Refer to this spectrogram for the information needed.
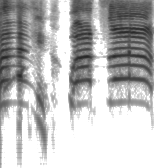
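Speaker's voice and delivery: mock, very high-pitched scream. Recounting a phone call from the listener, imitating his screaming at a passing car. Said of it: "screaming at a car going by your house".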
